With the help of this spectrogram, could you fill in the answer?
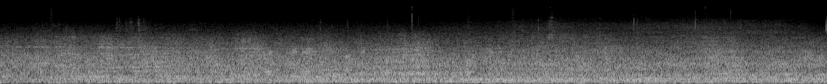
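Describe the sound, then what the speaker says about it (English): An American Airlines Boeing 737-800 takes off, its jet roar a broad, steady rumble heard from a distance, continuous and fairly loud throughout. "392 taking off to Austin on the 737-800"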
